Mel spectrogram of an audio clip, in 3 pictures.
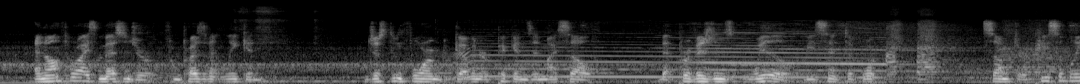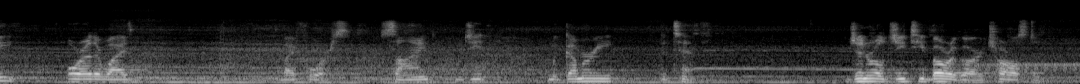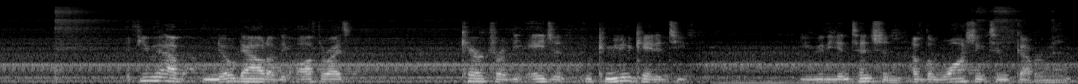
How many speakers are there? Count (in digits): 1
